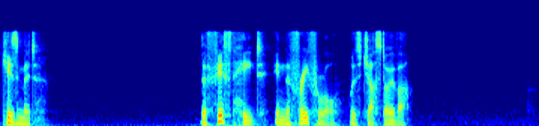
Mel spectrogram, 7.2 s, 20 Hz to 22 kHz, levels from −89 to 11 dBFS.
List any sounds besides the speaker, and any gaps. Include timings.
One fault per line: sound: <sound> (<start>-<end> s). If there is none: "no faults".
no faults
